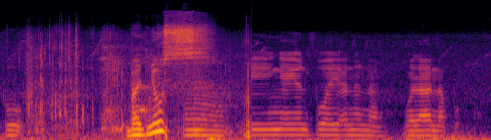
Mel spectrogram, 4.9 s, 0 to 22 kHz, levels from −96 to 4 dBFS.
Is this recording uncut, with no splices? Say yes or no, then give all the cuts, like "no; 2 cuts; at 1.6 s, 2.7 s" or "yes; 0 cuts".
no; 1 cut; at 2.6 s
